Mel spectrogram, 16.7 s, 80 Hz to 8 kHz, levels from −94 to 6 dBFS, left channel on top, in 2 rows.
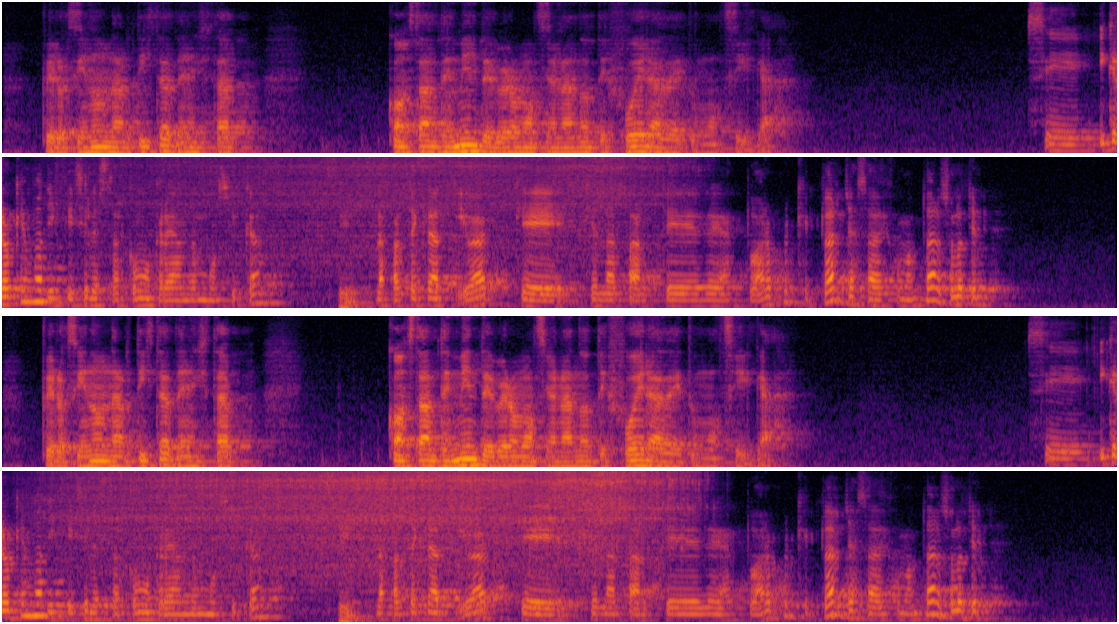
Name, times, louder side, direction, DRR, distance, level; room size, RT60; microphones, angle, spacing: voice 1, 0.3-2.1 2.9-5.9 10.9-11.0, right 1 dB, 85° right, 3 dB, 3.4 m, -25 dB
voice 2, 7.7-10.3 11.2-14.2 14.5-15.7, left 1 dB, 20° left, 3 dB, 3.1 m, -29 dB
Rattle (instrument), 8.5-13.7, right 12 dB, 60° right, 1.2 m, -32 dB
28.5 x 15.5 x 6.3 m, 0.62 s
head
